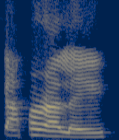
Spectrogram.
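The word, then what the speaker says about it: Schiaparelli: And the girl fucking interrupted me, the other intern, and I said chaperone. She goes, it's actually pronounced scaparelli.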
